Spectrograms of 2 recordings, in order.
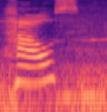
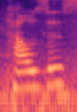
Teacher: que é com som de S. E no plural é com som de Z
